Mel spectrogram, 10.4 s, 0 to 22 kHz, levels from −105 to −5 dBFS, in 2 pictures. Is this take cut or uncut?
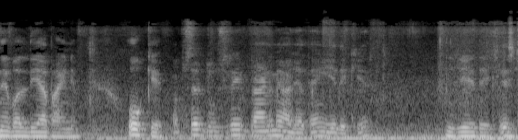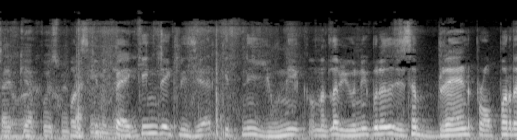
uncut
